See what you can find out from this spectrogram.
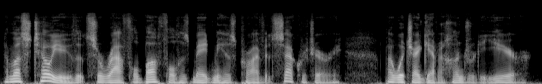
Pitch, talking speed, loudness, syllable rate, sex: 90 Hz, 245 wpm, -20 LUFS, 6.2 syllables/s, male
